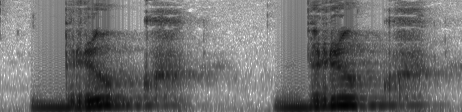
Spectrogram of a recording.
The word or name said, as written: de broek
